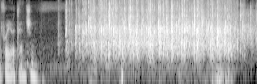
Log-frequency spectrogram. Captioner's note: applause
